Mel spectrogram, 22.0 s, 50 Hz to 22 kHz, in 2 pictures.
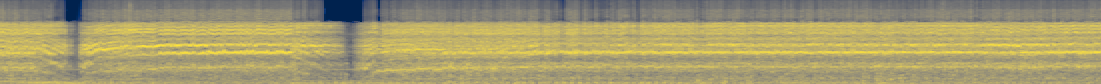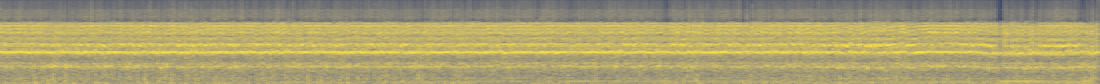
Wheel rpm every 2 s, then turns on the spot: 160, 140, 190, 240, 230, 230, 240, 230, 230, 230, 220.
none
